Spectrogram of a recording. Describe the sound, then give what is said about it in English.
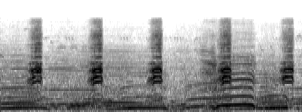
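Ducks and other birds call loudly, sharp honking quacks bursting out about five times in a steady rhythm over a layered chorus of overlapping bird calls, with no talking. “There were chickens and ducks, ostriches and flamingos, just to name a few. Birds of all sizes, big and small, flew onto the ship.”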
